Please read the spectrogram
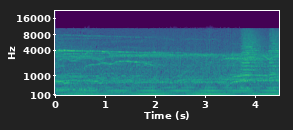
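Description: Live band playing a quiet, sustained instrumental passage: held low notes and chords under a high tone that slowly slides up and down, with no vocals. A short burst of hiss comes near the end.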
